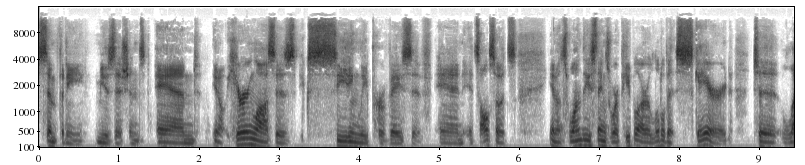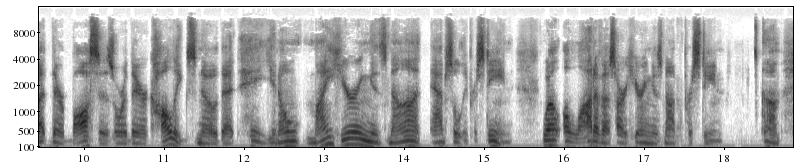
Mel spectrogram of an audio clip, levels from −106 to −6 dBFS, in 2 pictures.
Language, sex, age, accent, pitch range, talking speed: English, male, 30-49, American, 105-130 Hz, 180 wpm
